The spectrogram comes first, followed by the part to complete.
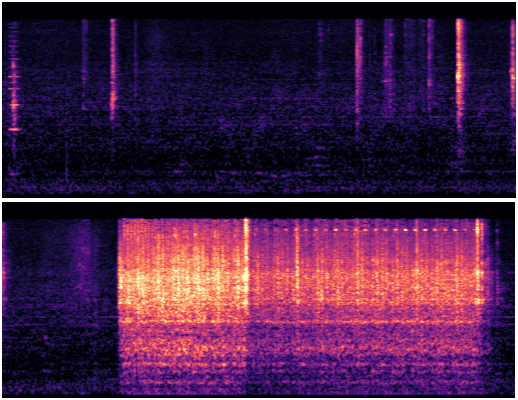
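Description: ATM cash dispenser running as it counts out and pushes out a stack of banknotes: a loud, steady mechanical whirring that starts suddenly about six seconds in and stops near the end. A few faint clicks come before it.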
